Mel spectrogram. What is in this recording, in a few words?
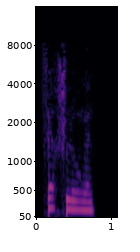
"verschlungen", German; adjectives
